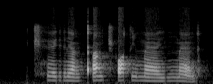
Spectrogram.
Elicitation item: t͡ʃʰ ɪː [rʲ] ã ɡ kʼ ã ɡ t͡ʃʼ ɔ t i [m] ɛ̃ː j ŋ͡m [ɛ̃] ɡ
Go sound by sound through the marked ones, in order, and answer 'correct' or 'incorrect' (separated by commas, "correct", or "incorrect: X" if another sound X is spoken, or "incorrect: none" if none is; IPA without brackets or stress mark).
correct, correct, correct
